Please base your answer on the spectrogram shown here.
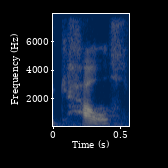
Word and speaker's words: Kelce: And so now I feel like I'm pronouncing it right when I say Kelse, but I hate him, so I want to pronounce it wrong.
